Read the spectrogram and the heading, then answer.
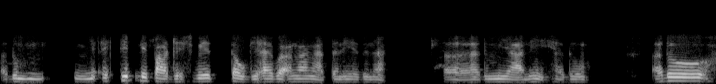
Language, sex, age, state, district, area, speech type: Manipuri, male, 30-45, Manipur, Imphal East, rural, conversation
